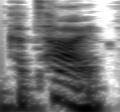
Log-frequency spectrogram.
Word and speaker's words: Katai: And sometimes it is spelled as Cathay. It is pronounced the same. It has the same pronunciation, Katai.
